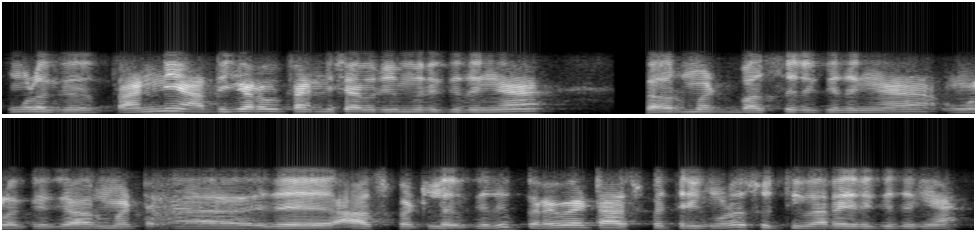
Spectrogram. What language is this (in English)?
Tamil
